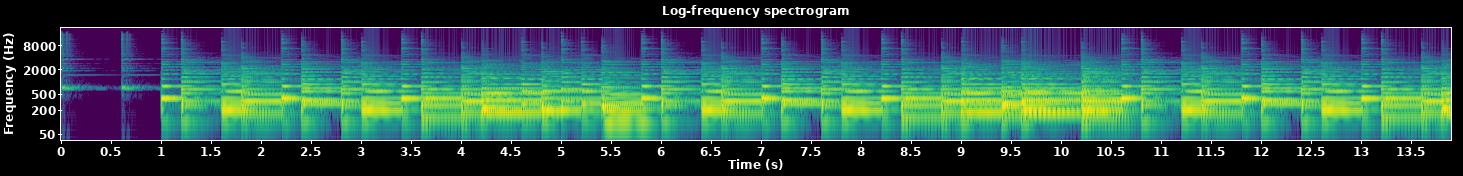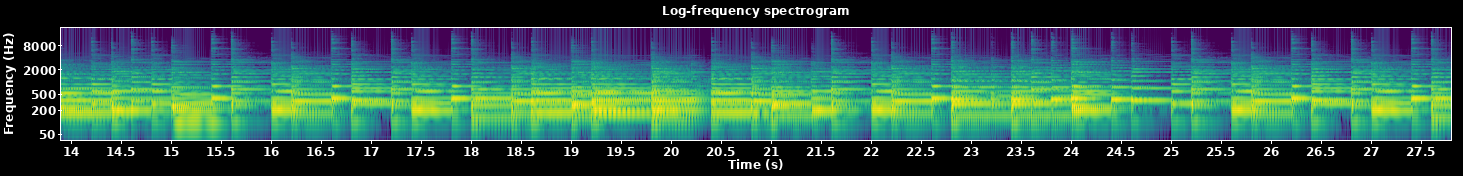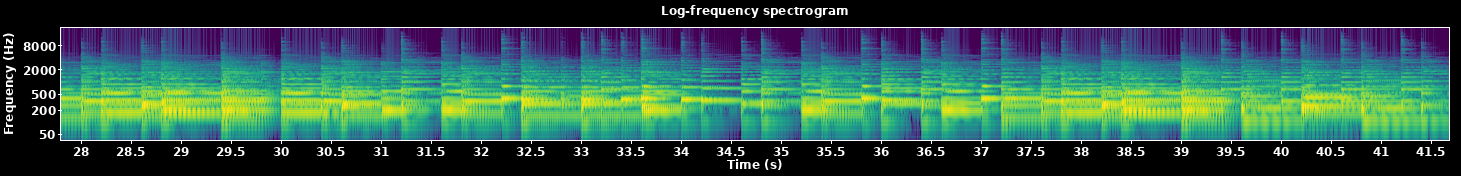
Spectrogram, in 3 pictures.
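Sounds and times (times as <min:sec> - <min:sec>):
classical guitar playing an andante: 0:01.0 - 0:41.6.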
